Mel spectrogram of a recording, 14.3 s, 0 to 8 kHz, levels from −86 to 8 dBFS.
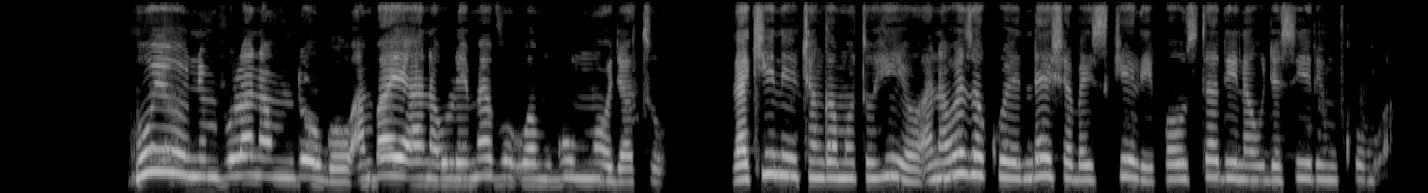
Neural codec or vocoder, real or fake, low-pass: none; real; 7.2 kHz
